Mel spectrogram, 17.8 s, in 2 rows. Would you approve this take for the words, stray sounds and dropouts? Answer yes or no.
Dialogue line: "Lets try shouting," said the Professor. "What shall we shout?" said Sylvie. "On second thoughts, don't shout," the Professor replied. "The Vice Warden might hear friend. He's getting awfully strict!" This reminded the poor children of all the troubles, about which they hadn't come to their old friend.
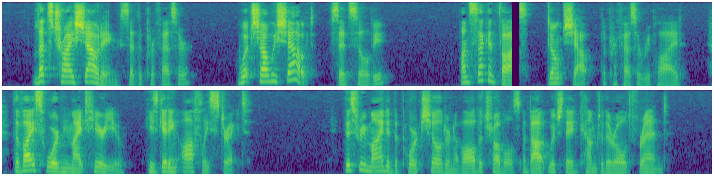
no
